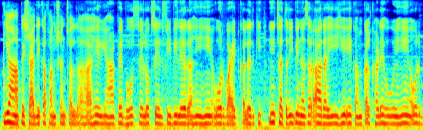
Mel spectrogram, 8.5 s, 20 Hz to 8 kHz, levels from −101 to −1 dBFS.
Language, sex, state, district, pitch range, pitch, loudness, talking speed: Hindi, female, Bihar, Lakhisarai, 170-185 Hz, 175 Hz, -16 LUFS, 255 wpm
